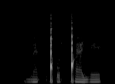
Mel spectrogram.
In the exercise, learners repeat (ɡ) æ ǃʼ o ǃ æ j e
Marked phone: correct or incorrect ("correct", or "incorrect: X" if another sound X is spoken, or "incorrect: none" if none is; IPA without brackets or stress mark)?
incorrect: b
